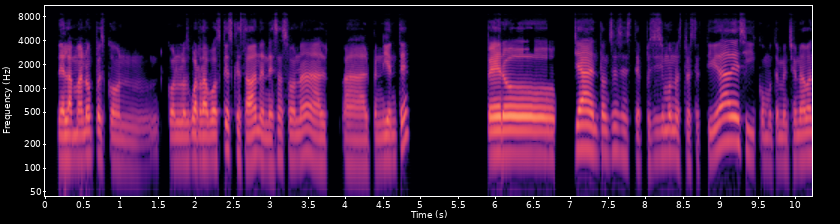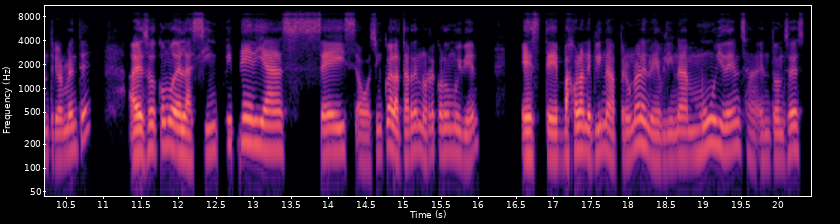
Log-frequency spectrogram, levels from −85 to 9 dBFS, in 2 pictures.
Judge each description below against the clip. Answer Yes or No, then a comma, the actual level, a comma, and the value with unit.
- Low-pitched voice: No, medium, 145 Hz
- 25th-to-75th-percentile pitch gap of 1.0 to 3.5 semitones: No, average, 4.0 semitones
